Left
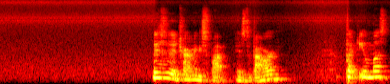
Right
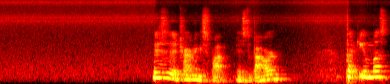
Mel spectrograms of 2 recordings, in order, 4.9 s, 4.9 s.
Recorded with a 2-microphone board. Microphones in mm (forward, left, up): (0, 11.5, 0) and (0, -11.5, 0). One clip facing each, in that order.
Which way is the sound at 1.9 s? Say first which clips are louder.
Left 1 dB; 70° left (ahead or behind).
